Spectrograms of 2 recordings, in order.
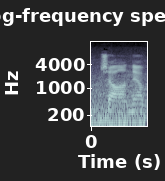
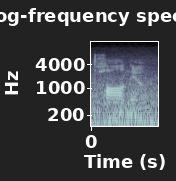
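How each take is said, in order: First: It begins with a ch sound. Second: It begins with an h sound. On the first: The speaker calls it wrong. "not Chania" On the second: The speaker calls it right. "but Hania"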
